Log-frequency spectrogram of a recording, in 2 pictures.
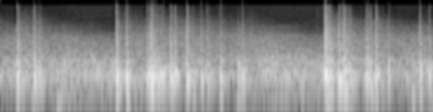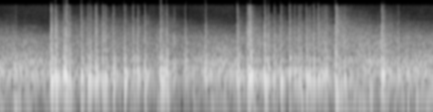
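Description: Fireworks crackle and pop rapidly overhead.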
